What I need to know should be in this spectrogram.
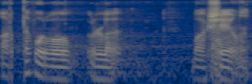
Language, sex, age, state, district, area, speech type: Malayalam, male, 18-30, Kerala, Palakkad, rural, spontaneous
